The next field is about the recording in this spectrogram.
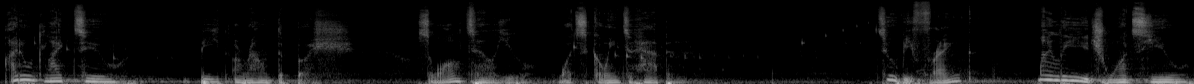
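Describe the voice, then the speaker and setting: A man acting a sadistic, possessive mad scientist in an ASMR roleplay, speaking with formal, mock-polite theatricality and often slipping toward a breathy whisper. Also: fairly low pitch, mellow, full character voice. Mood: coldly menacing. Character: sadistic, possessive male mad scientist of an empire, mockingly courteous. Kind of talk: ASMR villain roleplay monologue.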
